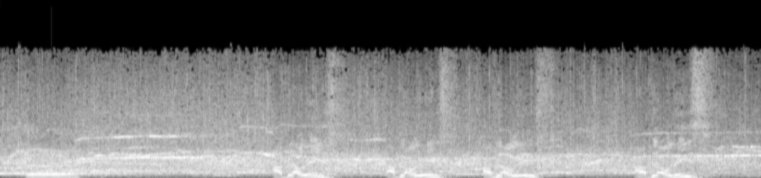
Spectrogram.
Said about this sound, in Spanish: Aplaudís. Y os explico por qué.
